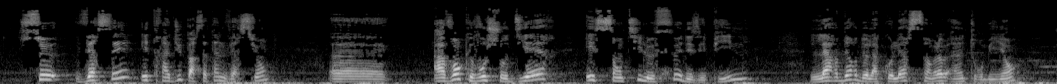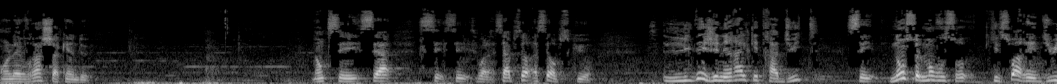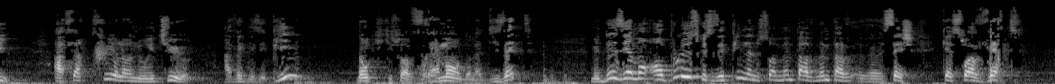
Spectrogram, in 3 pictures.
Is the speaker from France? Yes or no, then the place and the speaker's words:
no; Quebec, Canada; douter de notre capacité, notre en tant que Québécois, à se révolter.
